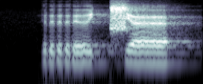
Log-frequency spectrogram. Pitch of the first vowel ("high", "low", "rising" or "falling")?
low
